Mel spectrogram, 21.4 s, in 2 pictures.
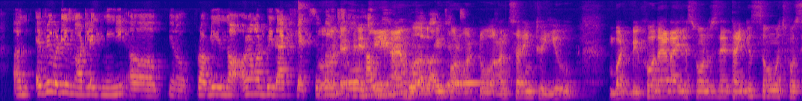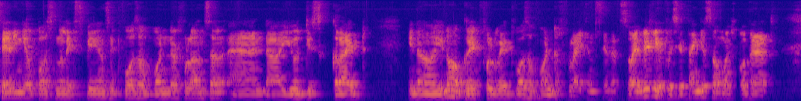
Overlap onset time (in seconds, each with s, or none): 4.2 s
